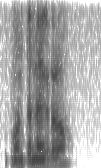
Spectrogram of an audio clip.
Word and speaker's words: Montenegro: Name's Marcos Montenegro. – Can you spell that last name for me, please? – Montenegro. – Excuse me, I have M-O-N-T. – T-E-N-E-G-R-O. – G-R-O.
